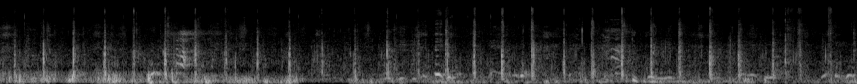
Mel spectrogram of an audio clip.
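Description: People running on pavement: quick footfalls, about three to four a second, with voices over them.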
